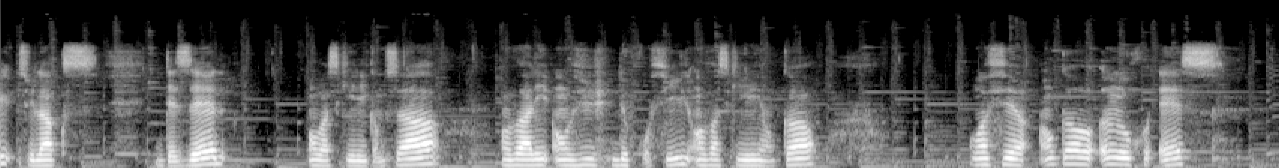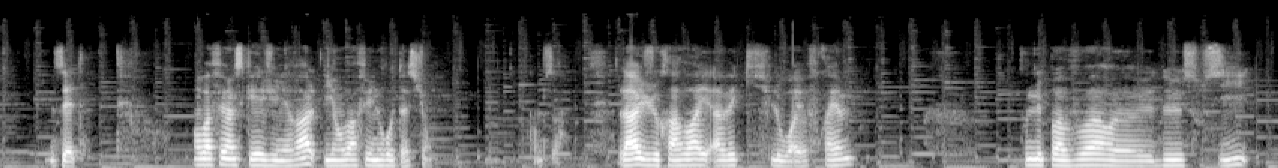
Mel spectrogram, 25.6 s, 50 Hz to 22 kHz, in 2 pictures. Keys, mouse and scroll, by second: 1.9-3.1 drag, 3.1 s, 4.7 KP_3, 6.7 s, 7.5 z, 8.0-8.9 ctrl+scroll up 1, 9.7 s, 13.1-13.6 ctrl+scroll up 1, 13.6-14.8 scroll up 2, 14.8 s, 16.0 r, 17.0 g, 18.3 r, 20.1-20.7 scroll up 1, 21.4 r.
